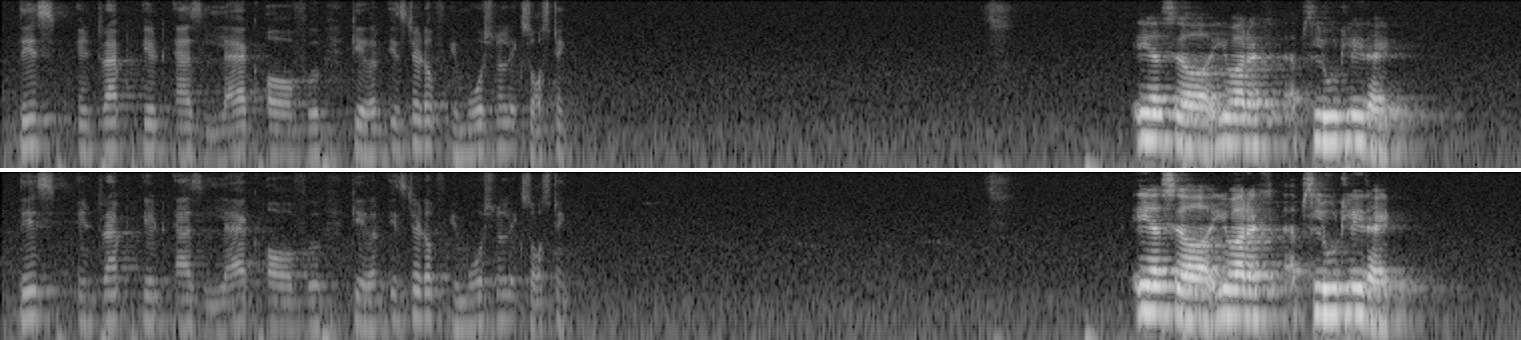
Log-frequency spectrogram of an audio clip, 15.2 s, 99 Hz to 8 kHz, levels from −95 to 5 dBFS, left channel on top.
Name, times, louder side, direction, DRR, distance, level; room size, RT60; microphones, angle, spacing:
voice 1, 0.2-5.7 9.9-10.1, left 1 dB, 20° left, 1.1 m, -39 dB
voice 2, 11.3-13.9, right 3 dB, 80° right, 1.0 m, -17 dB
26.0 x 20.5 x 7.7 m
head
